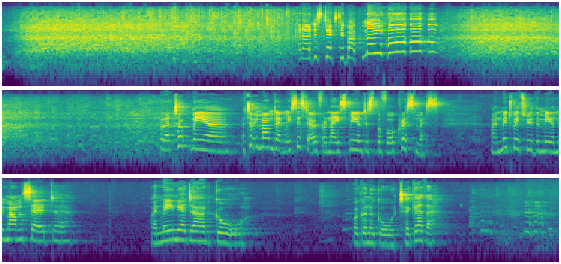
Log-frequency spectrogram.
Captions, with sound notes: (audience laughing and applauding) And I just texted back, me! (laughing) But I took my mam, dad and my sister out for a nice meal just before Christmas, and midway through the meal, my mam said, "When me and your dad go, we're gonna go together."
